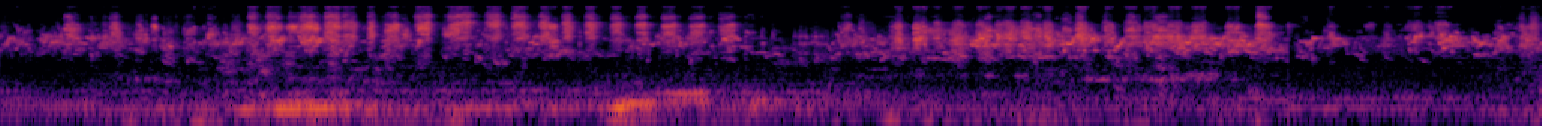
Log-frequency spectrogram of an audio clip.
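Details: Budgerigars chirping in a loud, rapid stream of high chattering notes, many birds overlapping, with some low knocking sounds in the background.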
